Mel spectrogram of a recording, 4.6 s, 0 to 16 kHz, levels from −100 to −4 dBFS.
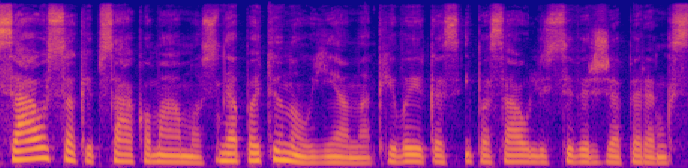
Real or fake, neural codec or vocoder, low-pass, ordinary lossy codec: real; none; 14.4 kHz; AAC, 96 kbps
